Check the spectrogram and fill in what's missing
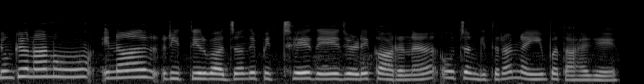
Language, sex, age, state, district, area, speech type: Punjabi, female, 18-30, Punjab, Pathankot, urban, spontaneous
